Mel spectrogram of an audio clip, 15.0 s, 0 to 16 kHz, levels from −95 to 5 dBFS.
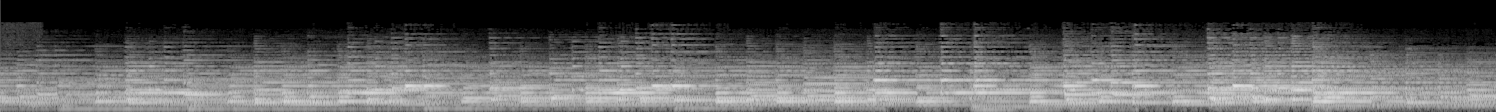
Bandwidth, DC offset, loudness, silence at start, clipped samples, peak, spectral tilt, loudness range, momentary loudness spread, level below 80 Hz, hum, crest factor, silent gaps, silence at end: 7.2 kHz; under 0.1%; -16 LUFS; 0 s; under 0.1%; -2 dBFS; -8 dB/octave; 3 LU; 8 LU; -44 dBFS; none; 14 dB; none; 0 s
